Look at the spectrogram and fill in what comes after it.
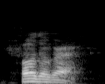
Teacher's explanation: Stress at the very beginning.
